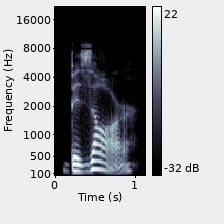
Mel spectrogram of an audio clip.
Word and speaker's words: bizarre: over here qualitatively bizarre so two syllables stress on the second syllable bizarre bizarre and the same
